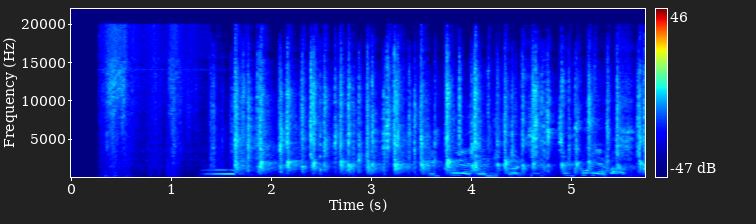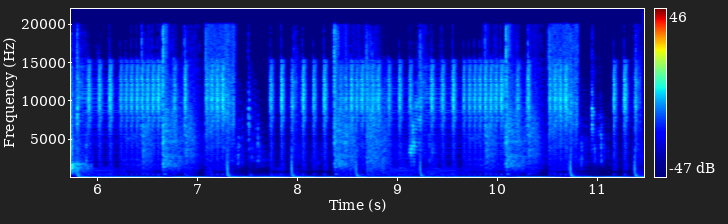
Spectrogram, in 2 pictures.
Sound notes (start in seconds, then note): 1.4 clapping; 5.5 electronic beat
